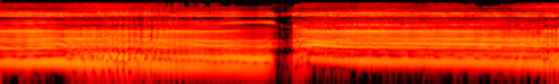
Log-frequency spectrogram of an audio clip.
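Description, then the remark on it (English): A voice imitates the whining drone of remote-control model airplane engines flown all afternoon in Florida, a steady buzzing hum that cuts out briefly partway through, then resumes at a similar pitch. “Down there, everybody was big with those model airplanes, you know, those kind with the remote control.”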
